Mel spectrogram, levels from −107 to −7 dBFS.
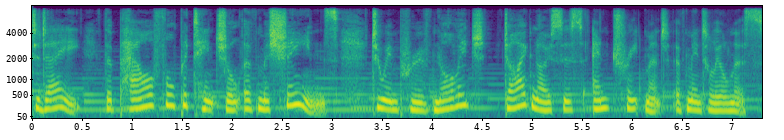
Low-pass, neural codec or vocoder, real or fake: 7.2 kHz; none; real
